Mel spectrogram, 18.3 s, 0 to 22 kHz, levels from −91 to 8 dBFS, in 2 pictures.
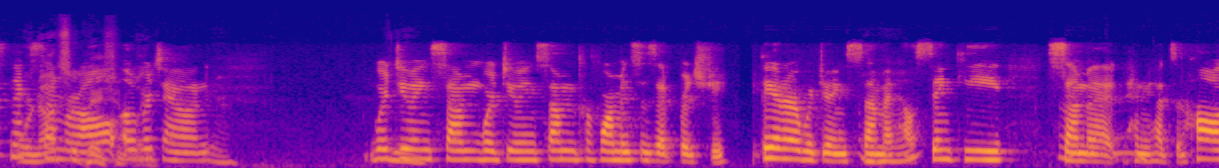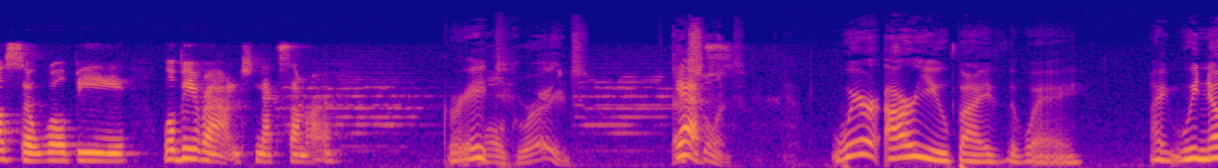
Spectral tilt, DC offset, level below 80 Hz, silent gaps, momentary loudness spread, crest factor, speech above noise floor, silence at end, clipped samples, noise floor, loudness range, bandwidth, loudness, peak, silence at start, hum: -4.5 dB/octave; under 0.1%; -48 dBFS; none; 17 LU; 18 dB; 38 dB; 0 s; under 0.1%; -58 dBFS; 6 LU; 13 kHz; -20 LUFS; -2 dBFS; 0 s; none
